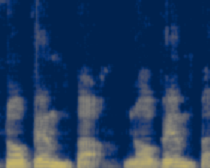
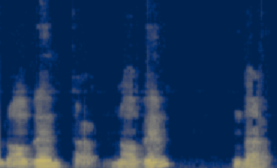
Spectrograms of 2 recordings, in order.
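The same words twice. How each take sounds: First: "নভেম্বর" with the final R dropped; British R-less ending on "নভেম্বর"; British pronunciation. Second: "নভেম্বর" with a sounded final R; American R clearly pronounced at the end of "নভেম্বর"; American pronunciation. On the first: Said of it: "ব্রিটিশরা বলে". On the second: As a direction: say "নভেম্বর" the American way, ending in -bar. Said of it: "আর আমেরিকানরা বলে". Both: Shown as a demonstration.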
